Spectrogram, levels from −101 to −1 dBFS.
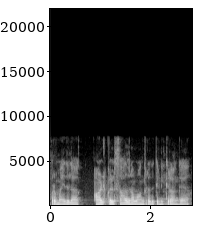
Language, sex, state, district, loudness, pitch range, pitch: Tamil, female, Tamil Nadu, Kanyakumari, -17 LUFS, 170-185 Hz, 180 Hz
